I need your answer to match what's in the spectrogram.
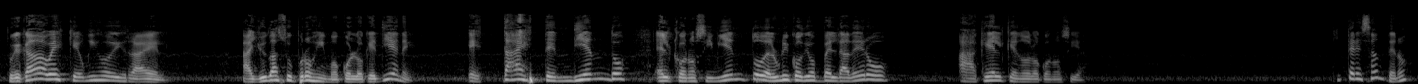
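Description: A man with a high-pitched voice delivers a religious lesson to a group. He teaches emphatically, repeating key phrases for weight and checking in with short rhetorical questions. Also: fairly bright tone.

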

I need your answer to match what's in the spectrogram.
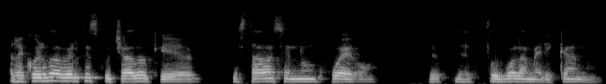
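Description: A man hosting a podcast, encouraging his guest with long, talkative questions. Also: medium pitch. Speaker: podcast host. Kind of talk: interviewing. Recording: dull lo-fi audio.

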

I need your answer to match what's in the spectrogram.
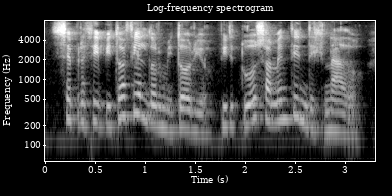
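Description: A woman reading a short story aloud in a measured, dramatic narration. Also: mid-range voice, expressive, slightly rough. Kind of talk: scripted audiobook narration.

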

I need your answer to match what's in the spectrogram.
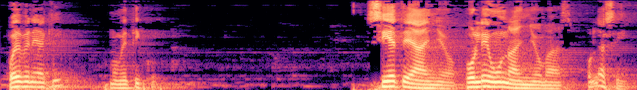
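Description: A man's voice: medium pitch, expressive, measured pace. A male pastor, praying and preaching a sermon, who stumbles over repeated words and builds to emphatic passages. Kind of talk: sermon with opening prayer. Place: church hall. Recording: long church-hall reverb.

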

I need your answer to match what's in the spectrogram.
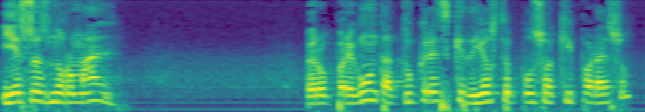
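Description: A man's voice: high voice, steady tone, normal speed. A man giving a motivational talk to an audience, asking rhetorical questions and acting out quoted voices. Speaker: network marketing speaker.

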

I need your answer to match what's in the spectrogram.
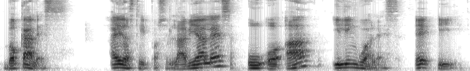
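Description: A man reads out study notes at a middle pitch. He works through terse headings and short lists, one item after another, like someone revising for an exam. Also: very animated, unhurried, a little mellow, breathy edge. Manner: clipped list-like reading, terse headings. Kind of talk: reading study notes aloud.

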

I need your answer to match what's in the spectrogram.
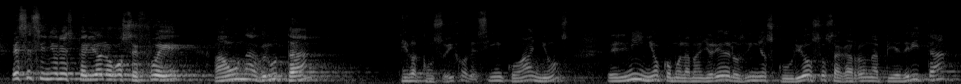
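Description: A Mexican man with a high, mellow voice delivers a motivational sales lecture to a crowd. He is theatrical, putting on voices and joking with his listeners, and his voice rings through a large, echoey hall from a distant mic. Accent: Mexican Spanish. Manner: theatrical, acts out voices and echoes, jokes with the audience.

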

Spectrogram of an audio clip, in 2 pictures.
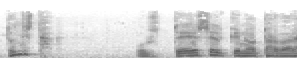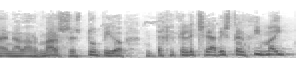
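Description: An actor playing a bewildered scruffy tramp who stammers and blusters, easily rattled, in a radio drama. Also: male voice, medium pitch, normal speed, husky. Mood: alarmed. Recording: faint outdoor ambience with birds and insects.

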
